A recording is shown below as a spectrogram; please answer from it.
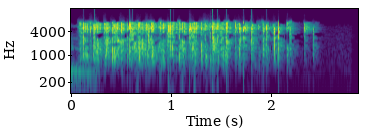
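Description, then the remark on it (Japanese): A short burst of applause sound effect: a dense, crackling wash of many hands clapping at once, fairly loud and steady for about two and a half seconds before cutting off abruptly. “交換音拍手。”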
